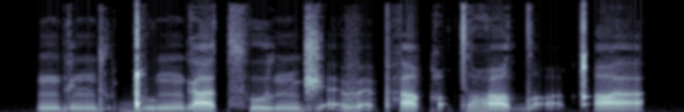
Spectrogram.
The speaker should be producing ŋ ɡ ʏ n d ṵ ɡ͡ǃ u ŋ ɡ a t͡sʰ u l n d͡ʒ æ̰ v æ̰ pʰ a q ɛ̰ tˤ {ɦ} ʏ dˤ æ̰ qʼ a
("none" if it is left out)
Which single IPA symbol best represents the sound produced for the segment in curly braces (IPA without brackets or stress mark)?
ɦ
